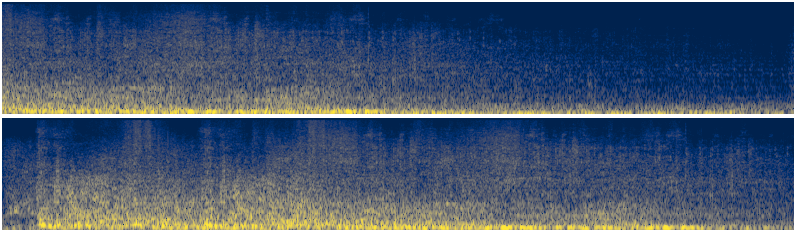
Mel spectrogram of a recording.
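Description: An Incendio fire spell is cast in Hogwarts Legacy, a sudden loud whooshing burst of flame about halfway through that roars on over a dense rumbling background.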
